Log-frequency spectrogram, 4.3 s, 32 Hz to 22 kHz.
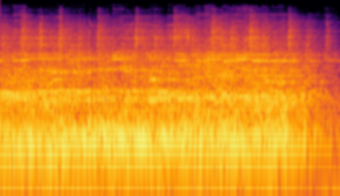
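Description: A crowd of about 250,000 spectators along an evening parade route cheers and shouts continuously, a dense roar of voices with scattered higher whoops and yells, staying loud throughout before easing off slightly at the very end.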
